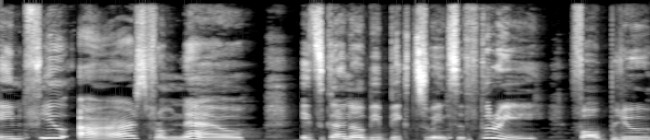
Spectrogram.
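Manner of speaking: deliberately slow, drawn-out announcement with every word stretched.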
